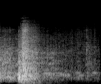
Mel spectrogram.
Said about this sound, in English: Wait, I'll close this door.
